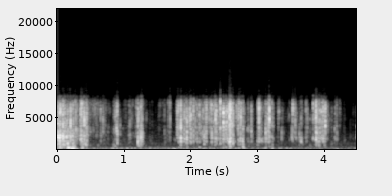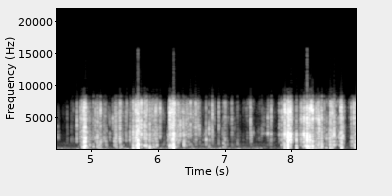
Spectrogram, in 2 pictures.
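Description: Foil card packs crinkle and rustle in hands close by.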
